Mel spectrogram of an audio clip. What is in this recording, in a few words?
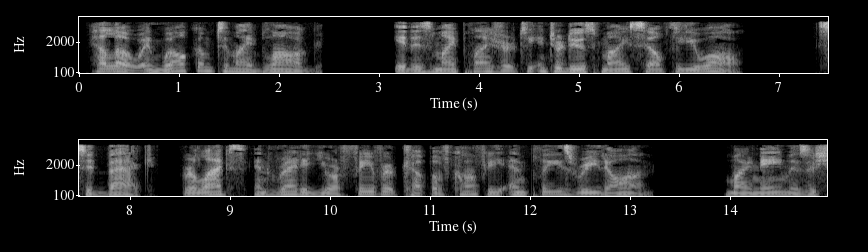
English message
